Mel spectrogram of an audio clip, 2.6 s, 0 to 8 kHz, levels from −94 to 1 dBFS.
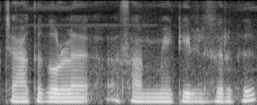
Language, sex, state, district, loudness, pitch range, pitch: Tamil, male, Tamil Nadu, Kanyakumari, -15 LUFS, 110-120 Hz, 115 Hz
